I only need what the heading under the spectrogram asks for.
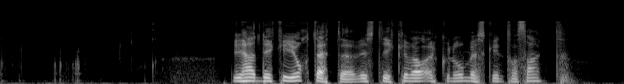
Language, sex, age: Norwegian, male, 47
